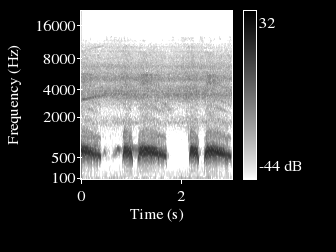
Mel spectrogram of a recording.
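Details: Spotted dove giving thổ đồng-voice coos to draw in other doves: two phrases, each a brief note then a long, rich, level-to-falling coo, clear and close.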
